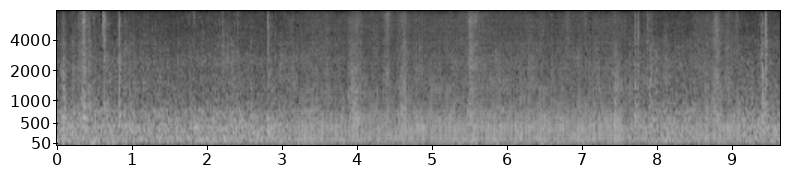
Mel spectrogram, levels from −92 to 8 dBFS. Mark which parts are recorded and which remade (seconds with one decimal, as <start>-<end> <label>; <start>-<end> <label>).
0.0-3.1 recorded; 3.1-7.6 remade; 7.6-8.5 recorded; 8.5-9.1 remade; 9.1-9.6 recorded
